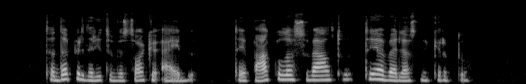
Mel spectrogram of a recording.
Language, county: Lithuanian, Vilnius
